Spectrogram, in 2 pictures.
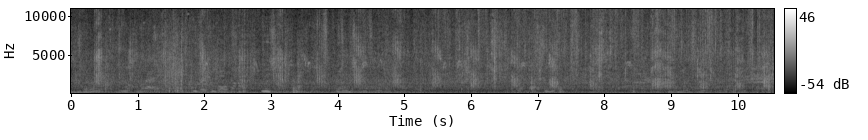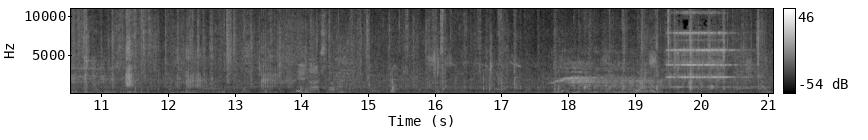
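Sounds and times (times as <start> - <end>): horse hoofbeats on turf: 0.1 - 21.0.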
